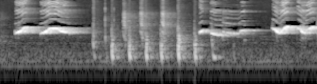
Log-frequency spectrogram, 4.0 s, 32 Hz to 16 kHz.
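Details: Black-throated laughingthrush singing at night around 11pm: a long clear whistled note near one pitch, a run of sharp dry clicking notes, then sliding whistles and another sustained bright whistle.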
